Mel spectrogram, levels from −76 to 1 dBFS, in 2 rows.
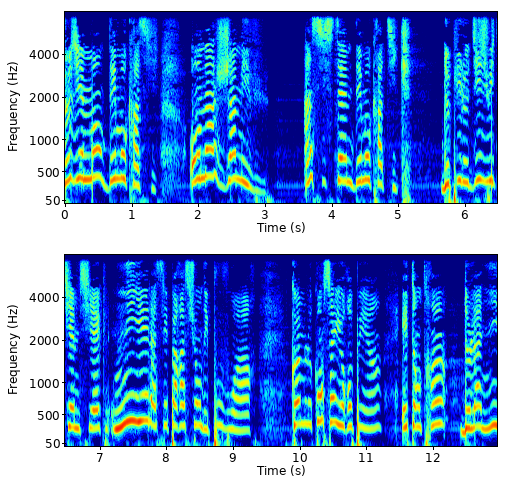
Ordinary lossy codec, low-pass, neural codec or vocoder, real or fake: none; 7.2 kHz; none; real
